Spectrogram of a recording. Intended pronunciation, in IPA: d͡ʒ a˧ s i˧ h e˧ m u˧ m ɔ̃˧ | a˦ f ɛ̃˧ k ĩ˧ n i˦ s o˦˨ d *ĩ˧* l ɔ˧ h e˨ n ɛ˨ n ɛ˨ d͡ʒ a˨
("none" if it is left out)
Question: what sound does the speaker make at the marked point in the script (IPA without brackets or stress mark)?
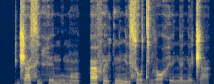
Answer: i˧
